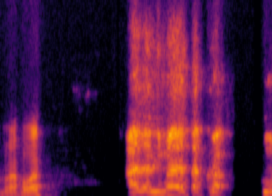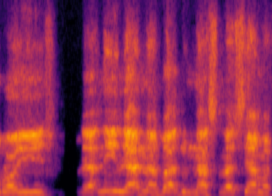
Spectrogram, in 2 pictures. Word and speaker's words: قريش: بالدين القصر حركتين مد طبيعي، لكن قريش الياء هنا ياء ساكنة قبلها فتحة، فليست حرف مد وإنما هي حرف لين فقط تنطق ولا يزاد عليها شيئا. إذا أردت الزيادة ممكن أن تزيد 4 أو تزيد 6، لكن لا تزد وتجعلها حركتين.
